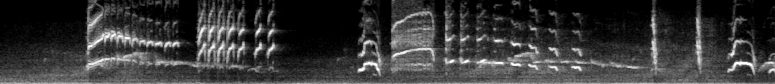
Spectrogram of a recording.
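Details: Energetic orange-headed thrush song meant to get other birds singing: sweeping whistled slurs, rapid stuttered note clusters and a long descending whistle, with low background rumble.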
